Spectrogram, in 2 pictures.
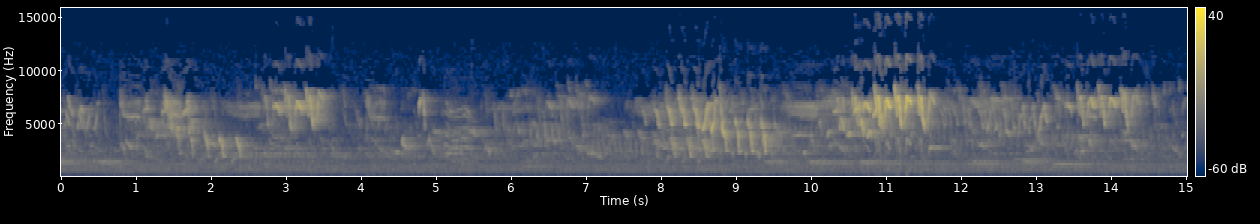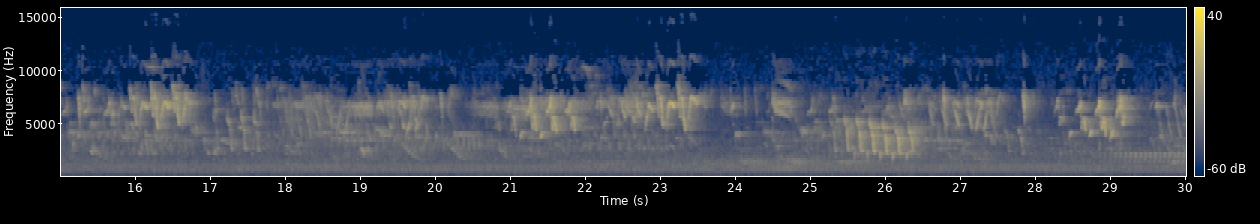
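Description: Small birds chirping and singing in quick repeated trills over a faint steady hiss, likely a birdsong ambience track.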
